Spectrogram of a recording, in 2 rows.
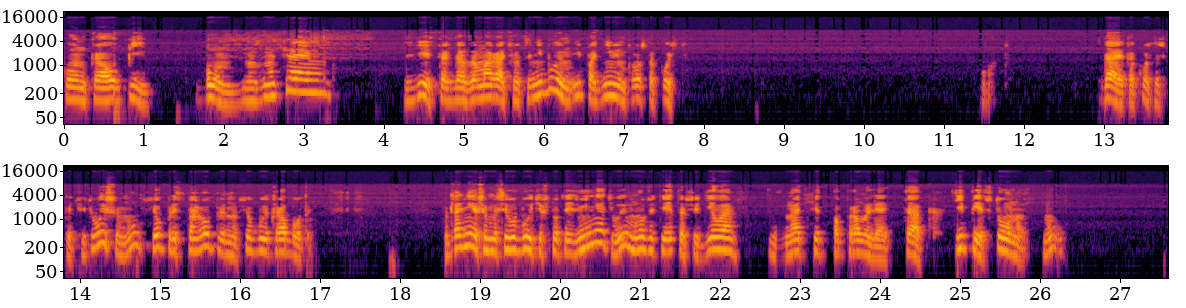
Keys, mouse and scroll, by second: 3.3 KP_3, 6.7-8.4 drag, 8.8-13.2 middle drag, 14.9-16.7 middle drag, 16.8 KP_3, 18.0 shift+middle click, 24.0 click, 26.4 click.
